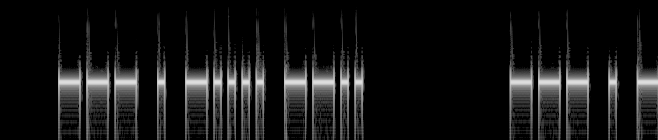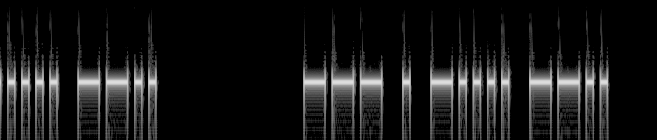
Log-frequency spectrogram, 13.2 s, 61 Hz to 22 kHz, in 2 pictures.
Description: Morse code, heard as a keyed tone, about 17 wpm, 700 Hz. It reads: OE6Z OE6Z OE6Z
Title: DXCC-100 Call Signs - 4 Characters - Repeated 3x - 17wpm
